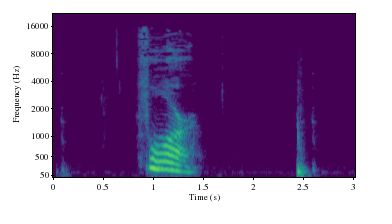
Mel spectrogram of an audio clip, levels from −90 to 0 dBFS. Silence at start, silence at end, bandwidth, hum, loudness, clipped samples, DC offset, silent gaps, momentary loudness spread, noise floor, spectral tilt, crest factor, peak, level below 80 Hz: 0.85 s; 0.5 s; 16 kHz; none; -25 LUFS; under 0.1%; under 0.1%; none; 18 LU; -84 dBFS; -7.5 dB/octave; 20 dB; -10 dBFS; -60 dBFS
